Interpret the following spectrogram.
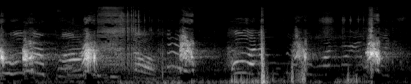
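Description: A dog barking: several short barks spaced about a second apart.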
